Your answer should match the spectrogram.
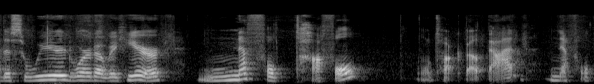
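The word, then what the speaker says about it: Hnefatafl: Then we have this weird word over here, Nephal Tuffle. We'll talk about that. Nephal Tuffle, H is silent.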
